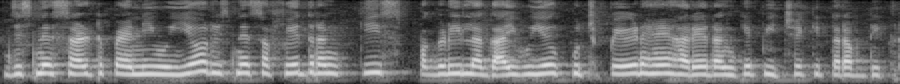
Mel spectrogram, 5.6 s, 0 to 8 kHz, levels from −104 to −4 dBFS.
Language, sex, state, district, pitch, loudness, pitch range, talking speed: Hindi, female, Bihar, East Champaran, 255 Hz, -23 LUFS, 245-275 Hz, 255 wpm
